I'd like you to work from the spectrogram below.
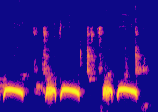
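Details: Lure recording of a spotted dove's country-voice fighting coo: a short note followed by long, even, slightly arched coos, about three in three seconds, loud and clean.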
